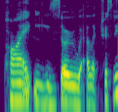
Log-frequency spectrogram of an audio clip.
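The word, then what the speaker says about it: piezoelectricity: Crystals exhibit the properties of both piso electricity pronounced pio electricity.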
